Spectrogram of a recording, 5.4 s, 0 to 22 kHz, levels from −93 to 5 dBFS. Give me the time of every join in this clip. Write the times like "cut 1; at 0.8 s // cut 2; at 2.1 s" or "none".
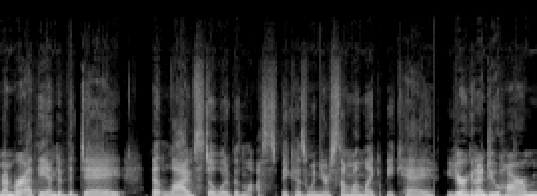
cut 1; at 4.4 s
